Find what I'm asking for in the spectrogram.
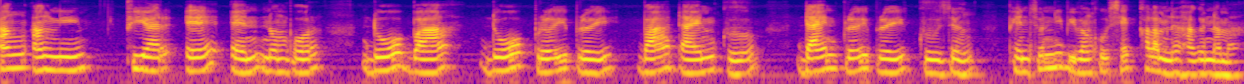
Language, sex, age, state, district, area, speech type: Bodo, female, 18-30, Assam, Kokrajhar, rural, read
